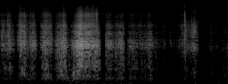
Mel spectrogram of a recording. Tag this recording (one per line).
clang
cycle
frottement
metal
metallic
piezo
rattle
steel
